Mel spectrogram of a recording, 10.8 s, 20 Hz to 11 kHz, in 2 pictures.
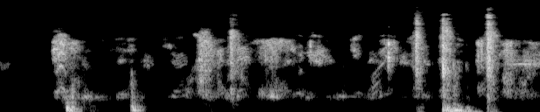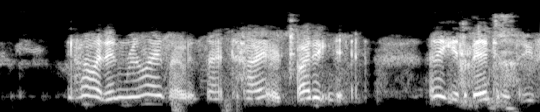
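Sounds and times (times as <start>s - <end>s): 
faint murmured voices: 0.5s - 10.7s
door being shut: 4.2s - 5.0s
speech: 6.2s - 9.0s, 9.7s - 10.7s.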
